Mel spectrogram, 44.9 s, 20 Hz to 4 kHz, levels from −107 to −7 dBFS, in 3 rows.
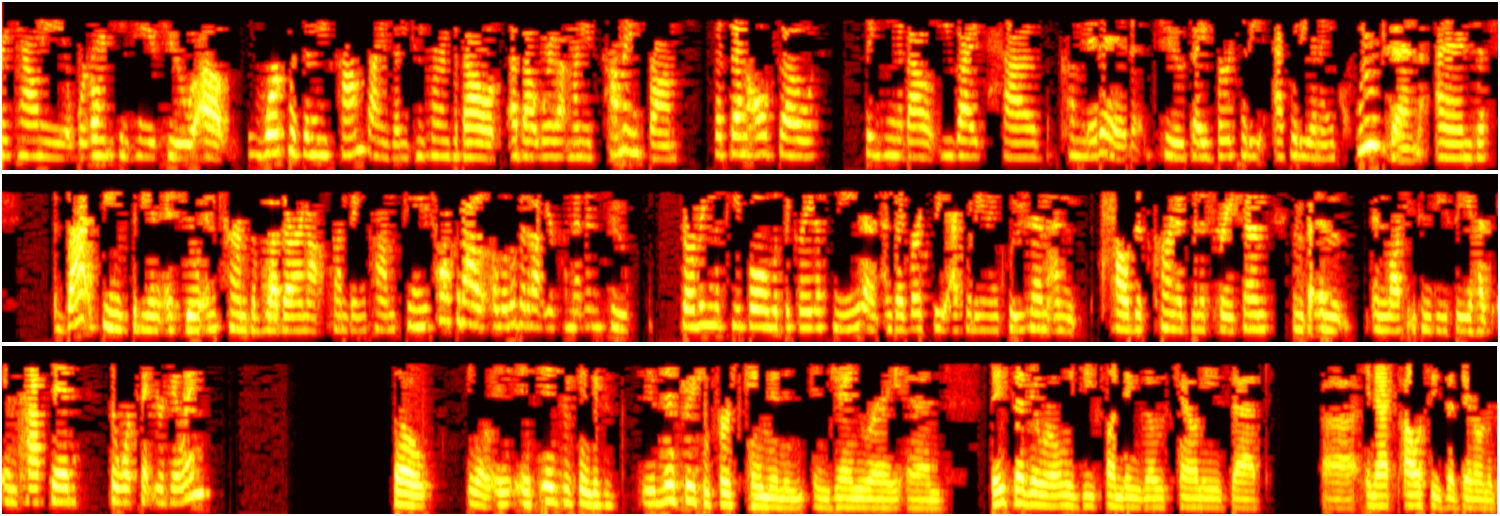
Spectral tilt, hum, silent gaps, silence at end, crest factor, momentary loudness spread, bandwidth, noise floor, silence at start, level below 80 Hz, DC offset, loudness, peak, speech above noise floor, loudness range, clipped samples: -10 dB/octave; none; 8.31-8.40 s, 32.86-33.79 s, 42.72-43.07 s; 0 s; 22 dB; 14 LU; 3.2 kHz; -77 dBFS; 0 s; -64 dBFS; under 0.1%; -24 LUFS; -2 dBFS; 53 dB; 5 LU; under 0.1%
